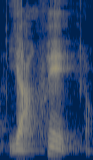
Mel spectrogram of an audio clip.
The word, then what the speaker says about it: 야훼: 공동 성경이나 천주교 성경을 보면은요 여호와라는 단어가 아니라 야훼라고 했습니다 다 달라요 영어권에서는 뭐라고 쓸까요 영어권에서는 재후반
